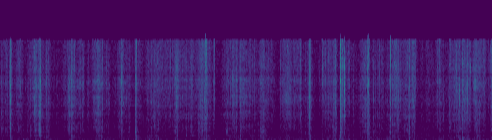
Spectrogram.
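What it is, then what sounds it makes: Fabric rose brooch being rustled. Fingers with long nails crinkle and rub the petals of a glittery green synthetic fabric rose brooch on a wooden table. The result is a quiet, steady, bright rustle and crinkle, broken by frequent short, sharp ticks and scratches that fade almost at once.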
